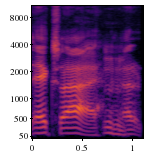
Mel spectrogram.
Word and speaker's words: Xi: It's Xi. That's the way you pronounce it.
